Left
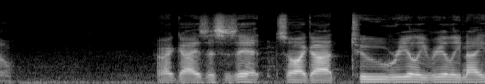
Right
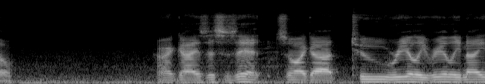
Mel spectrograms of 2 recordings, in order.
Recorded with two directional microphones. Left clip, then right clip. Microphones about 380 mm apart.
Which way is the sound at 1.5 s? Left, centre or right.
Centre.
